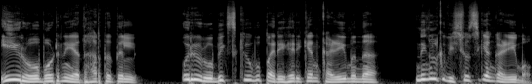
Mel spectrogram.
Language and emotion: Malayalam, surprised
